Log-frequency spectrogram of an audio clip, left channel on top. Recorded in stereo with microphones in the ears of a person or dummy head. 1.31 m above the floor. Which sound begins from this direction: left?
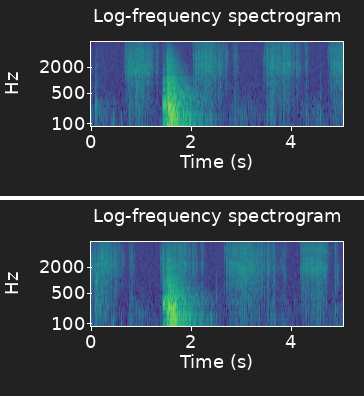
A drawer, at 1.4 s.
